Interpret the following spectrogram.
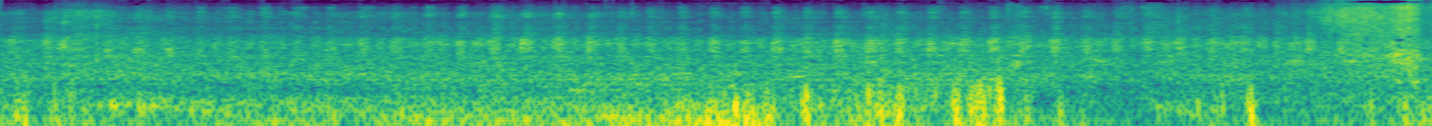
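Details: Great Dane panting outdoors, a rapid, irregular run of soft, breathy low puffs that rise and fall in strength, with a steady background hum.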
